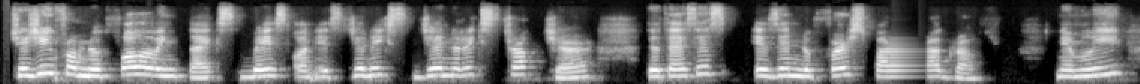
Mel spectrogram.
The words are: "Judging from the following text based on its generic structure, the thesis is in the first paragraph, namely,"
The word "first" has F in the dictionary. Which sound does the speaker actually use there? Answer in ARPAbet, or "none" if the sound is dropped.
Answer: F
